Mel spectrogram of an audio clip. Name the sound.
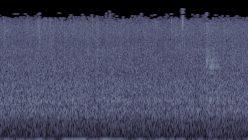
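rain falling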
